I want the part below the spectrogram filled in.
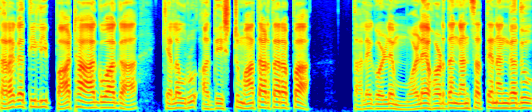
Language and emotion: Kannada, disgusted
